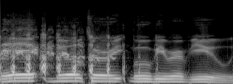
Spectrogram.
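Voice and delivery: slow, loud show announcer. Acted. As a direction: boom out the segment title slowly.

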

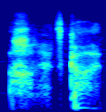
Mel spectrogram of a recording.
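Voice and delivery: hushed, voiceless whisper of recognition; whispered realization. Retold or imitated. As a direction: whisper it as it dawns on you. Dawning recognition, retold.

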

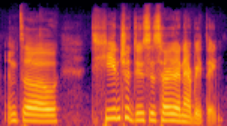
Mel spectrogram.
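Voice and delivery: ordinary delivery

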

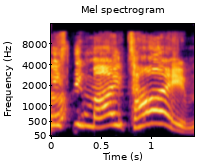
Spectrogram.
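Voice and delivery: high, slow mocking drawl; mocking James. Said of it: "mocking James".

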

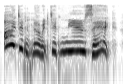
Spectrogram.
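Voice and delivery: high, slow, amazed little voice; astonished child's cry. A narrator's reading. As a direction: marvel in a high child voice, drawing it out. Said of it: "cries Bing".

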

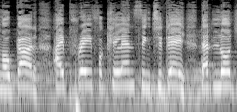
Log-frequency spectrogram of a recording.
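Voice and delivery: normal talking voice

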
